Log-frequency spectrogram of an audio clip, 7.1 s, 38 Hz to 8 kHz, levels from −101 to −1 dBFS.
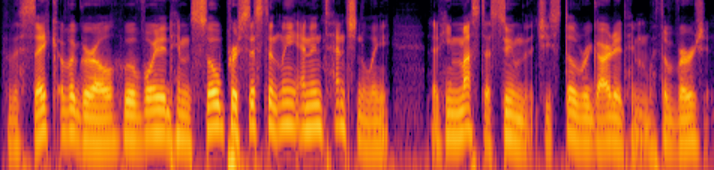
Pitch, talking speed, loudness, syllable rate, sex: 110 Hz, 200 wpm, -20 LUFS, 5.8 syllables/s, male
